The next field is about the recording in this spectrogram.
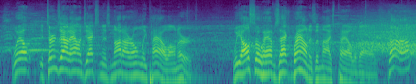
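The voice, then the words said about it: Southern American country accent. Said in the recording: “I got this accent, I guess. ... Country accent”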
